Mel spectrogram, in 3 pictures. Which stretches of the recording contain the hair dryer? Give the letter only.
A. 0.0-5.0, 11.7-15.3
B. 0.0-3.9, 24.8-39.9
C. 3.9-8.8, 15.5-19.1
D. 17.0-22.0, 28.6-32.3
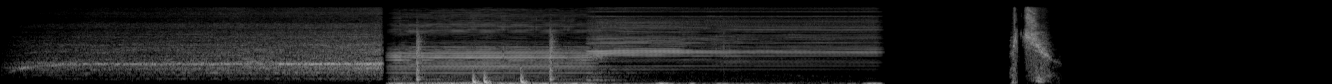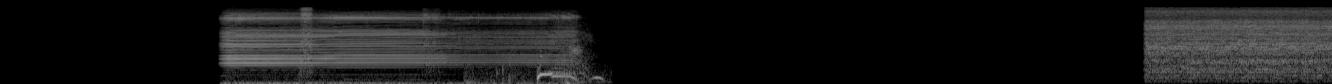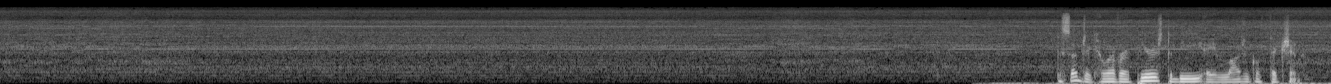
B.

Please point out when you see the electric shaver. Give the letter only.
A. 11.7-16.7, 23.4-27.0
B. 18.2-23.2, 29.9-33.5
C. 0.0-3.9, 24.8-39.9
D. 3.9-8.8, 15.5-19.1
D.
